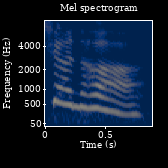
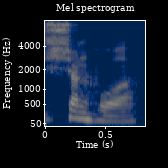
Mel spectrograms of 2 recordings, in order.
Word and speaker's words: Shenhe: different because like i the way i pronounce it is shanhua because that's that's how they pronounce it in like some voice lines but i swear they pronounce it differently it's like sometimes it's shangha sometimes it's shen hey it's just it just changes every time and it's really confusing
